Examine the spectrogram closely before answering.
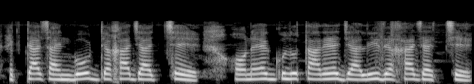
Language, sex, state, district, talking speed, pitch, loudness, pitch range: Bengali, female, Assam, Hailakandi, 125 wpm, 245 Hz, -12 LUFS, 230-255 Hz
